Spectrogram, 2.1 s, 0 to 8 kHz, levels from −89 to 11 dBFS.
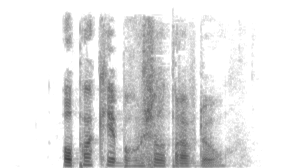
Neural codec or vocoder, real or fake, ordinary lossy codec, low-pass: none; real; AAC, 32 kbps; 7.2 kHz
